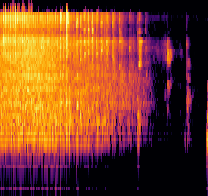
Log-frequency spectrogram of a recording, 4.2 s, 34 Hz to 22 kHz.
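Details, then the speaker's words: Old free snowblower engine after oil change (water in oil), carb bowl drained and fresh gas: small single-cylinder pops steadily about 3.5 beats per second, then winds down; runs healthy, belts, auger and wheels work. "That one worked out pretty good for a old snowblower for free. Yeah, that's good. All the belts seem to work."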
